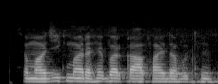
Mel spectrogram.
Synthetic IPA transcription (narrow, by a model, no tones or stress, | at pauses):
səmaːd͡ʒɪkmãɾəɦebəɾkaːfʰaːjd̪aɦoːt̪e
